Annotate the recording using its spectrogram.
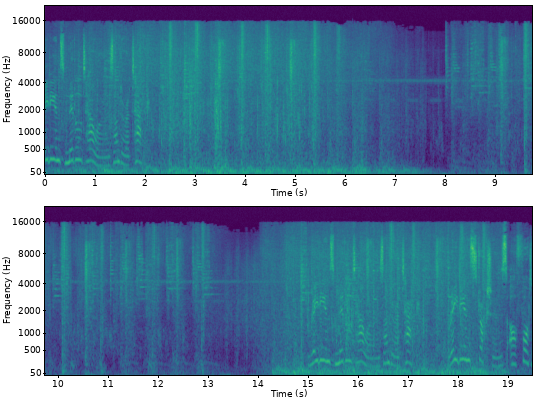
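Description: Fantasy battle sound effects clash and zap.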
